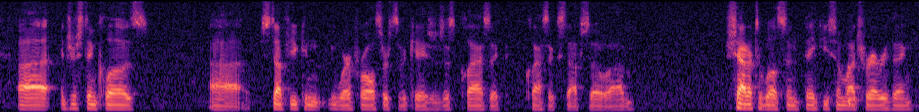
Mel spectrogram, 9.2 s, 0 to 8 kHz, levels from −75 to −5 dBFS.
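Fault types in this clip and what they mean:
Nothing stood out on listening to this speech, which has passed through call microphone processing that leaves nothing above 8 kHz.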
